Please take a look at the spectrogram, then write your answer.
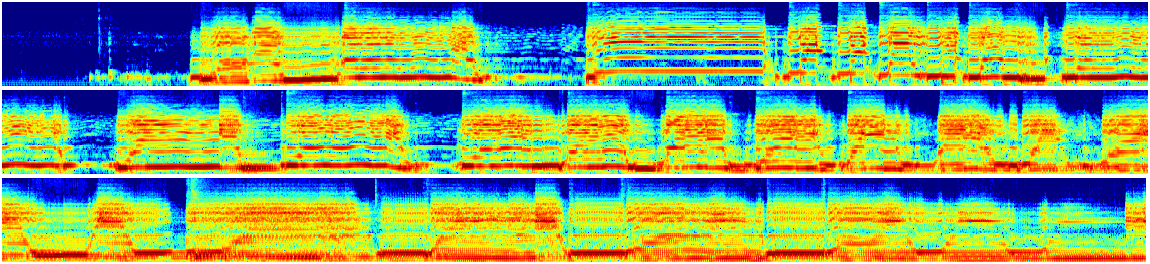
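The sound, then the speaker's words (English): A distorted electric guitar, switched to the neck pickup with a dirty tone on setting three, plays a busy, continuous riff with sustained notes and quick runs, its tone sweeping with a vocal, wah-like quality. The playing is loud throughout, with no talking. “Can you switch to the neck pickup dirty?”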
